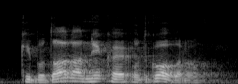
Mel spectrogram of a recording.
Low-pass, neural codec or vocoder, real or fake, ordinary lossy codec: none; vocoder, 22.05 kHz, 80 mel bands, WaveNeXt; fake; none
